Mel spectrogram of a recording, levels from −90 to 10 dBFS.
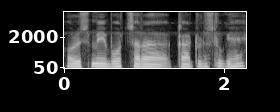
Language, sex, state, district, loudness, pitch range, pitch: Hindi, male, Arunachal Pradesh, Longding, -15 LUFS, 125-135 Hz, 130 Hz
